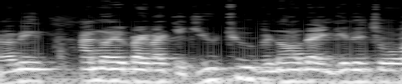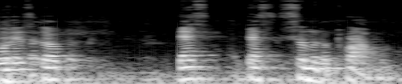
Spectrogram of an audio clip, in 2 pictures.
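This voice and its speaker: With audible room echo and noticeable background noise, a man speaks in an animated tone at a fairly quick pace. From Philadelphia, North Philly. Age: 60s. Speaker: community panelist. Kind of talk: panel discussion. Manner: animated, repetitive.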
